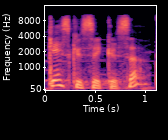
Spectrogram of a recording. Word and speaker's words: Qu'est-ce que c'est que ça: Qu'est-ce que c'est que ça? – Okay, let's hear that dialogue three times.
